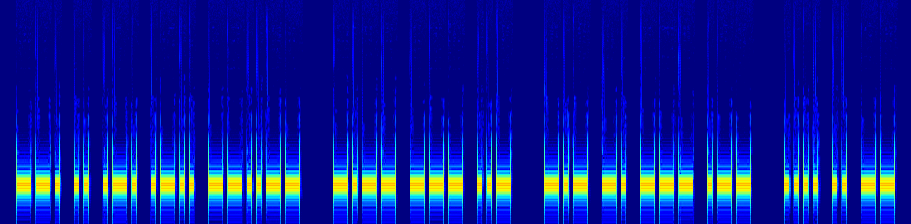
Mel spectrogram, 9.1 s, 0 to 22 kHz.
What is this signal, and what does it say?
Morse code, heard as a keyed tone, about 25 wpm, 700 Hz. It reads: GIRL, YOU KNOW HIM
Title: Sentences from Top 1000 Words 25wpm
